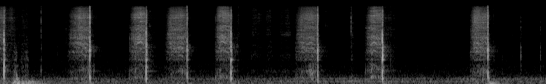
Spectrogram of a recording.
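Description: Fingertips rub and twist the ribbed zoom and focus rings of a hollow, black plastic Canon 18-55 kit lens held in the hands. A series of short, bright, rasping scrapes swells and fades, several ending in sharp clicks, with quiet gaps between them.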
